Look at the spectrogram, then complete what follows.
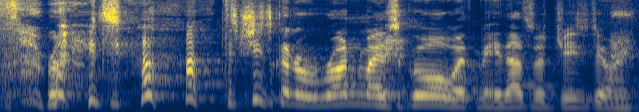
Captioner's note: laughs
